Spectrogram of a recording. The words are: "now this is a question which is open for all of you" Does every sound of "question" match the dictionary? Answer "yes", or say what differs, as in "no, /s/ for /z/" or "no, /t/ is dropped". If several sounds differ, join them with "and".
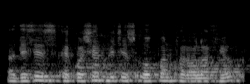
no, /ʃ/ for /tʃ/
